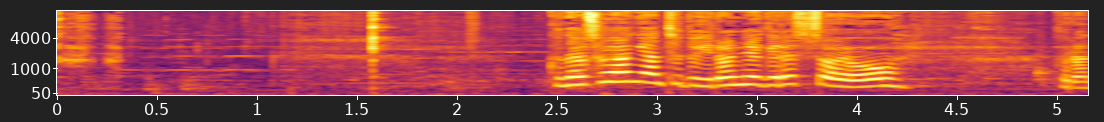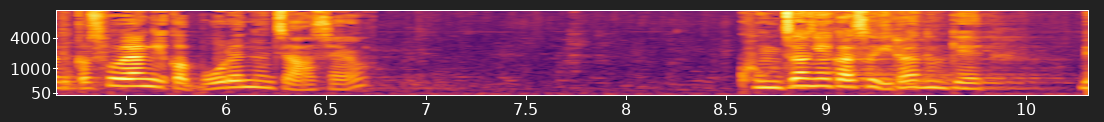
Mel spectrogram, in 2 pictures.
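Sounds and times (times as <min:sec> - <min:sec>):
knife and fork scraping and clattering on a plate: 0:00.0 - 0:00.8, 0:01.4 - 0:02.2
speech: 0:02.5 - 0:04.4, 0:05.0 - 0:06.8, 0:08.6 - 0:10.2.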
